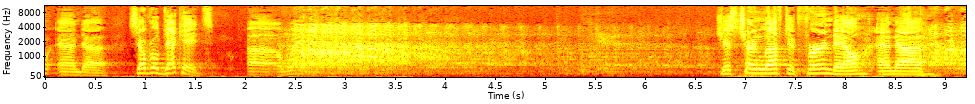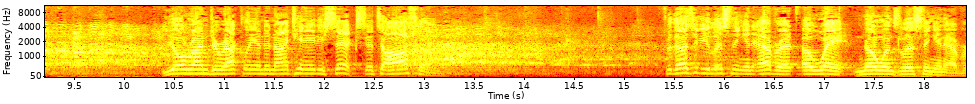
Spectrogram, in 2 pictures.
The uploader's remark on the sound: Live from The Upfront Theatre in Bellingham, WA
